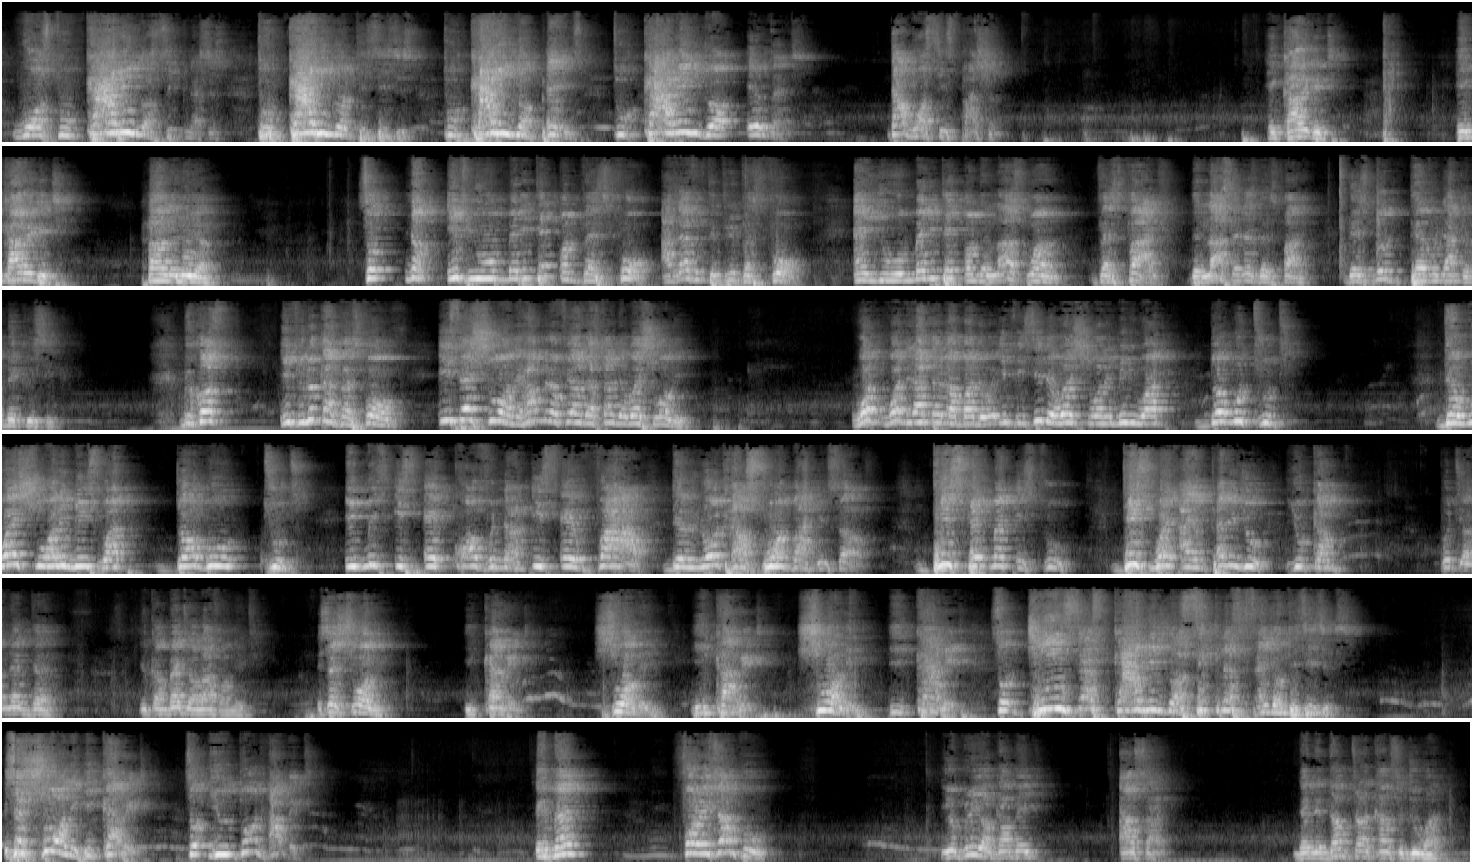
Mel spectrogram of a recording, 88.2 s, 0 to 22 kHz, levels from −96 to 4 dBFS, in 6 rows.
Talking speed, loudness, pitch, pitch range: 130 wpm, -19 LUFS, 230 Hz, 170-255 Hz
